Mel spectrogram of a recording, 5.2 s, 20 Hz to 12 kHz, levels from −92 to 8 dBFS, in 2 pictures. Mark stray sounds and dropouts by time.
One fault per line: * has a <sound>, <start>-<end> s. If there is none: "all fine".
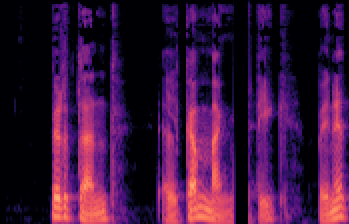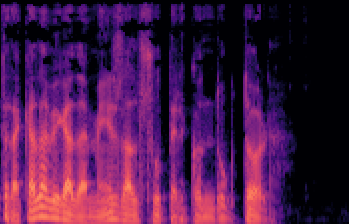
* has a dropout, 1.8-1.9 s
